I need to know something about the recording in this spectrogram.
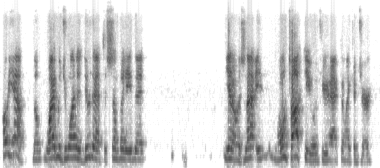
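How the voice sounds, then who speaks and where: A man's voice: high voice, normal speed, husky, narrow, tinny audio. A man who is a guest on a live-stream chat, talking in a wry, joking way and laughing often.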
